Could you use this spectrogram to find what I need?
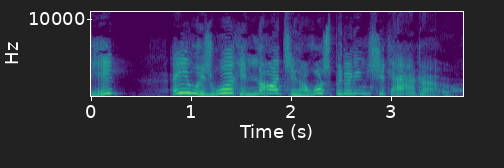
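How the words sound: It is read in a put-on character voice. "Just kidding. I won't do that for the rest of the chapter"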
